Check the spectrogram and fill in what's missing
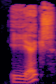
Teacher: Và danh từ expertise, E-X-P-E-R-T-I-S-E, expertise, là nhấn vần 3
